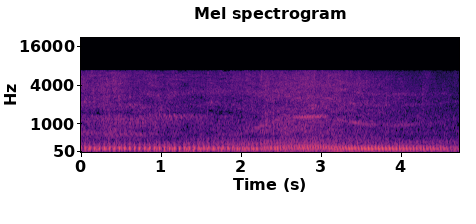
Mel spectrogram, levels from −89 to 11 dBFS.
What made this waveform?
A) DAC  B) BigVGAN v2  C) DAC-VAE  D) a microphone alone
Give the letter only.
B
